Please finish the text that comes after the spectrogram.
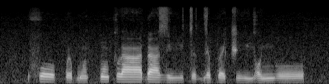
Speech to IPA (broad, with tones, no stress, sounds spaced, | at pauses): f oː˦˨ k͡p ə˨ b ɔ̃˨ t p ɔ̃˦ k l aː˦ ɗ a˦ z iː˧ t ə˨ d ɛ˦ p ɛ˧ t͡ʃ iː˨ j ɔ˧ ɲ oː˦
